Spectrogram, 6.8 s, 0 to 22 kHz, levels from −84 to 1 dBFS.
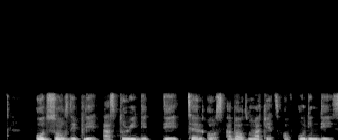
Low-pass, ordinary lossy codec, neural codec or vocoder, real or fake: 7.2 kHz; none; none; real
